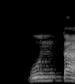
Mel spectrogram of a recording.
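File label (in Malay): "buntak", Malay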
